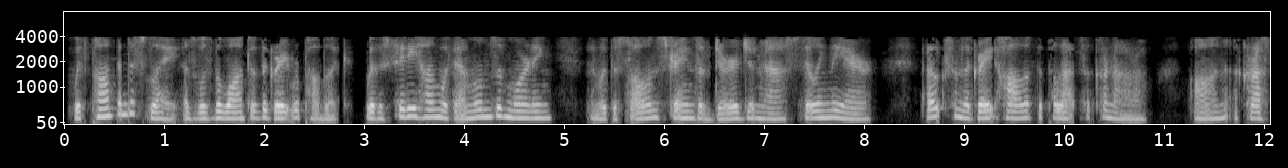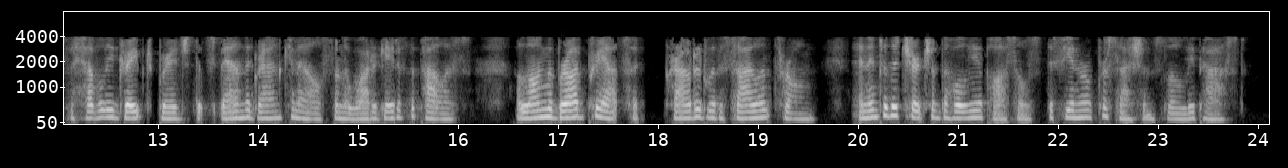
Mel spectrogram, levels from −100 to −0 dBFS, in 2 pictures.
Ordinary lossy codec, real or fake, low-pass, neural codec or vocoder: AAC, 16 kbps; fake; 7.2 kHz; codec, 24 kHz, 6 kbps, HILCodec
